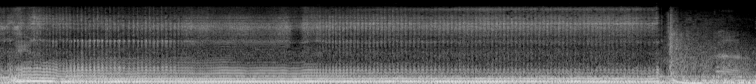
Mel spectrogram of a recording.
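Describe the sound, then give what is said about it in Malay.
A generator engine drones steadily and loudly, a constant low mechanical hum with no talking, before cutting off abruptly near the end. “itu bunyi generator kan.”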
